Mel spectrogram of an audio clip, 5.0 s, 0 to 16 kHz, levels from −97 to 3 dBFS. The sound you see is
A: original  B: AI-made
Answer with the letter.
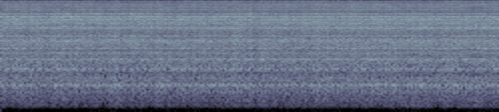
B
